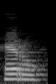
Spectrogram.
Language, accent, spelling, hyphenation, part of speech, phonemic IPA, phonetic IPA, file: Armenian, Eastern Armenian, հեռու, հե‧ռու, adjective / adverb / noun, /heˈru/, [herú], Hy-հեռու.ogg
- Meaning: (adjective) far, distant, remote; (adverb) far; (noun) distance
